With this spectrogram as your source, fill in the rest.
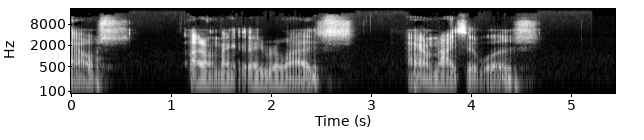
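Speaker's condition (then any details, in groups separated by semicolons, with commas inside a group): Duchenne muscular dystrophy; muscle atrophy and weight loss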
